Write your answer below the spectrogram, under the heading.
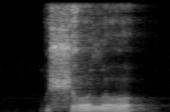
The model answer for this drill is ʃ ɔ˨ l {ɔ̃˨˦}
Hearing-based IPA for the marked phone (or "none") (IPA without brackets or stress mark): ɔ˨˦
